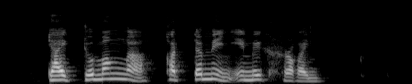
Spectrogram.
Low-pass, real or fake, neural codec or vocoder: 10.8 kHz; fake; vocoder, 44.1 kHz, 128 mel bands every 512 samples, BigVGAN v2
